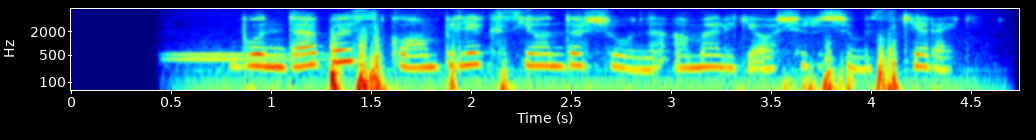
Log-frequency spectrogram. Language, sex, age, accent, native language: Uzbek, female, 18-24, Sirdaryo, Uzbek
